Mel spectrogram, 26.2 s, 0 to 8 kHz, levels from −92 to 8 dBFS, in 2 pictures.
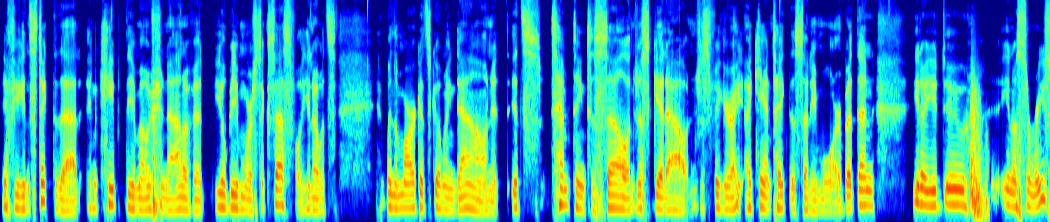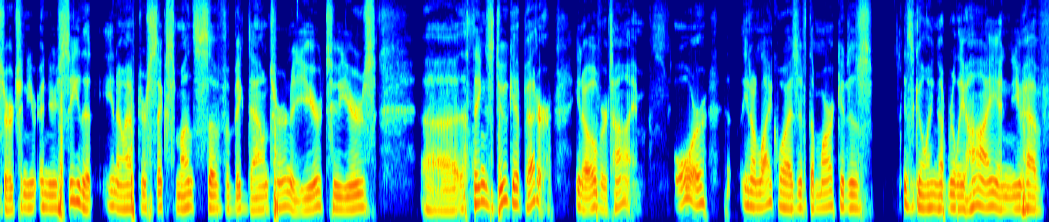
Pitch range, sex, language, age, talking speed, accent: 115-140 Hz, male, English, 50-69, 220 wpm, American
